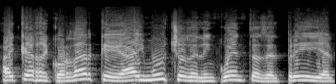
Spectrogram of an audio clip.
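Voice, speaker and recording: The speech moves at a fairly slow pace, with ordinary pitch variation against a quiet background. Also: man. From Mexico. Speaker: political news commentator. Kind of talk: political commentary. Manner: animated. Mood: critical, indignant. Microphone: studio mic.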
